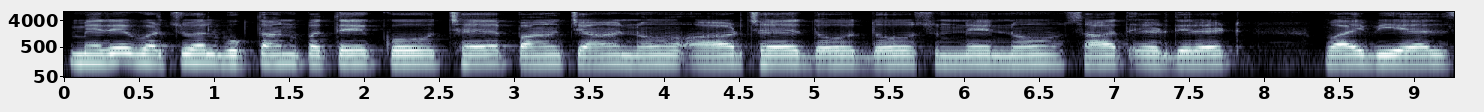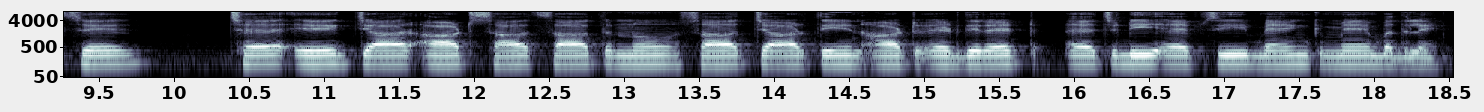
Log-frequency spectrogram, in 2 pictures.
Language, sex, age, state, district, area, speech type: Hindi, male, 30-45, Rajasthan, Jaipur, urban, read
